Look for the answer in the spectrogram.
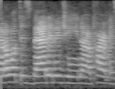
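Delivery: normal talking voice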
